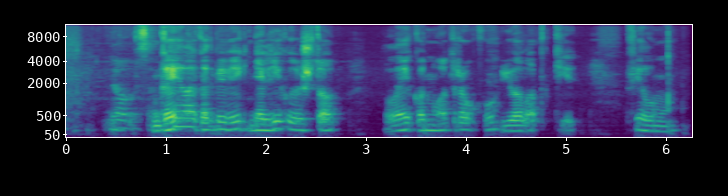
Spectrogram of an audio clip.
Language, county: Lithuanian, Klaipėda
